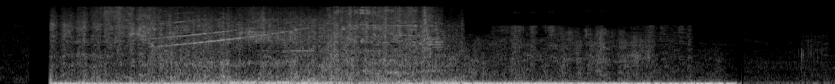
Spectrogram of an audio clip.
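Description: Loud rumbling and scraping handling noise, like something rubbing against a microphone, with no animal voice.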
